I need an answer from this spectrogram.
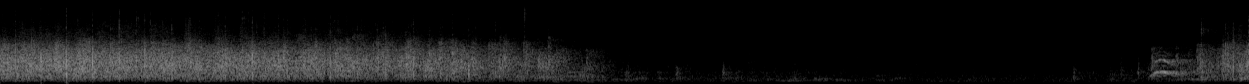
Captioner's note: applause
